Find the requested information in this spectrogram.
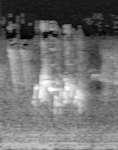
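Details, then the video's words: A Baghdadi-type bulbul, a raw (untrained) bird nicknamed "the Agha", gives one brief, rich, warbled phrase of bubbling mid-pitched notes under a second long, over a faint indoor hum. "بلبل طور بغدادي"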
